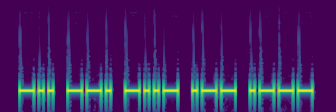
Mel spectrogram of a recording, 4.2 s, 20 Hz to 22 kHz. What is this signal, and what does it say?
Morse code, heard as a keyed tone, about 20 wpm, 700 Hz. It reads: DGXWJ
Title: Code Groups - 5 Letters - 20wpm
